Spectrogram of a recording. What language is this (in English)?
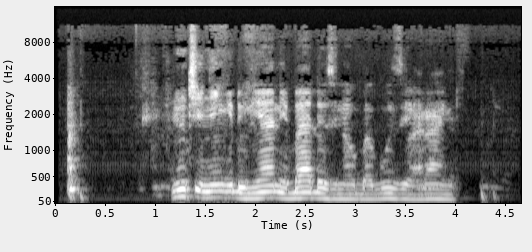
Swahili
